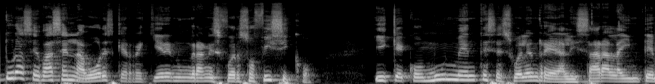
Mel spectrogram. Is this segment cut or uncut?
uncut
